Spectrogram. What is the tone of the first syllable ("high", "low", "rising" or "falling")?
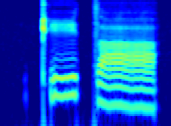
high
